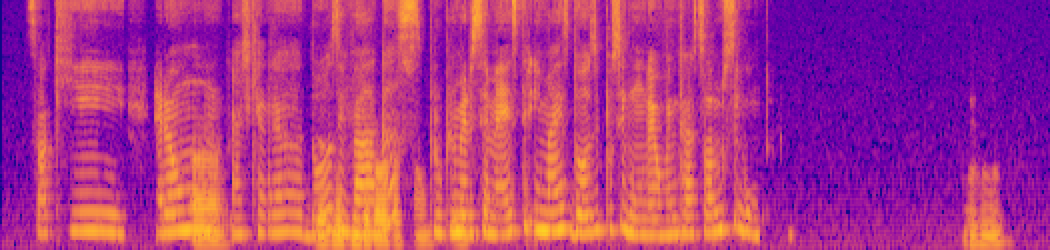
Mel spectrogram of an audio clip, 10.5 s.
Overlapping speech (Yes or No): Yes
